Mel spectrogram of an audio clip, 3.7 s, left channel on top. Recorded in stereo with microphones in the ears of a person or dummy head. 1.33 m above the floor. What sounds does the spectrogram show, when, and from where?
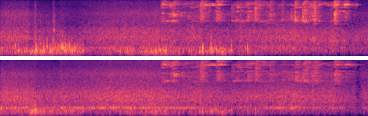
1.6 s keys jangling: 45° left (ahead or behind), 2 m; by 3.6 s 70° left (ahead or behind), 0.5 m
